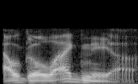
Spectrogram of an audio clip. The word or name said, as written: algolagnia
